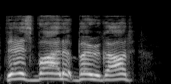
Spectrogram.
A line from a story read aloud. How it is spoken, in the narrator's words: someone shouting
